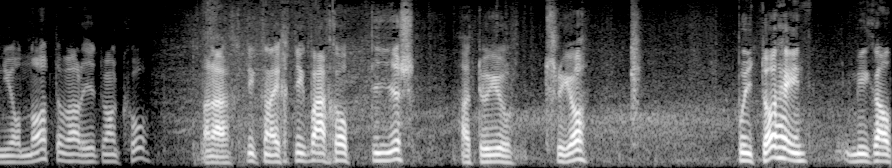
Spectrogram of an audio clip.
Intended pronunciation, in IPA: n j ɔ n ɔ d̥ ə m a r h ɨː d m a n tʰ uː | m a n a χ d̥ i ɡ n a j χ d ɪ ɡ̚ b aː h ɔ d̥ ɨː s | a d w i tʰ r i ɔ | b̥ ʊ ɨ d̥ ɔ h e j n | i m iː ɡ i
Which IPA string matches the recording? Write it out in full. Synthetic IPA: n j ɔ n ɔ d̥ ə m a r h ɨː d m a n kʰ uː | m a n a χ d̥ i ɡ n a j χ d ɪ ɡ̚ b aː χ ɔ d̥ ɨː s | a d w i tʰ r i ɔ | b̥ ʊ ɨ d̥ ɔ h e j n | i m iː ɡ a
